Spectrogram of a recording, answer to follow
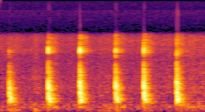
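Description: A stylus tapping on a tablet's screen as handwriting is put down: about eight short, sharp clicks, roughly three a second.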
